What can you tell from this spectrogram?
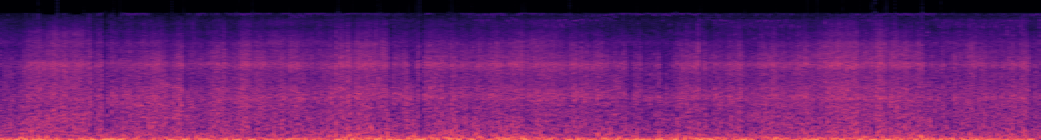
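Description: Wind rumbling on the microphone over waves splashing against a small outrigger fishing boat's hull and floats in choppy sea, as a steady, loud noise.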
